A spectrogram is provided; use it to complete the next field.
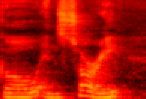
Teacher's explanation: the slightly more Minnesota, Wisconsin, Ontario O sounds that I use in go and sorry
